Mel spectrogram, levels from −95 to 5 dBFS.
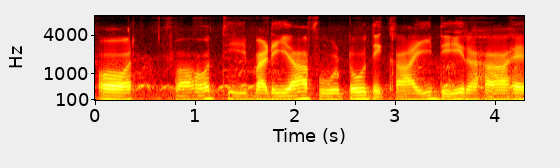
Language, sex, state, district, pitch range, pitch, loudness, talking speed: Hindi, male, Chandigarh, Chandigarh, 110-120 Hz, 115 Hz, -18 LUFS, 125 wpm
